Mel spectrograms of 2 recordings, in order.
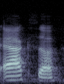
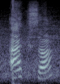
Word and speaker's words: AXA: half ago when i took the job at axa as many of you may know it's a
